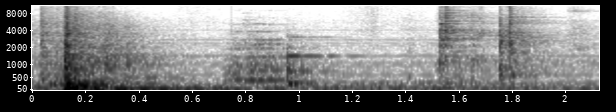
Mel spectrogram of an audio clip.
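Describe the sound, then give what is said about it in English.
A heavy basement door thuds shut, followed by a few sharp metallic clicks as its lock is turned. No one speaks. “The basement door closed too. Locked, by the sound of it.”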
